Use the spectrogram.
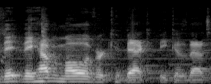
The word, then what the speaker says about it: Quebec: If you go to Quebec, it's pronounced Quebec. Because you say it because they like French people there. I know. I took French, so that my teacher drilled that into my head.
